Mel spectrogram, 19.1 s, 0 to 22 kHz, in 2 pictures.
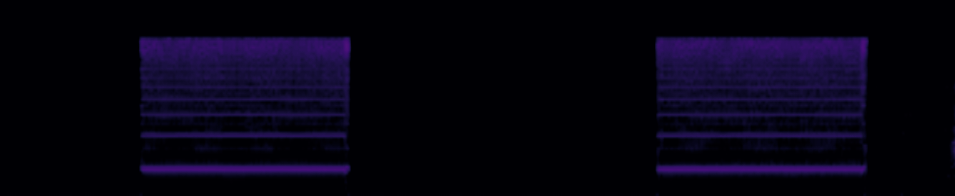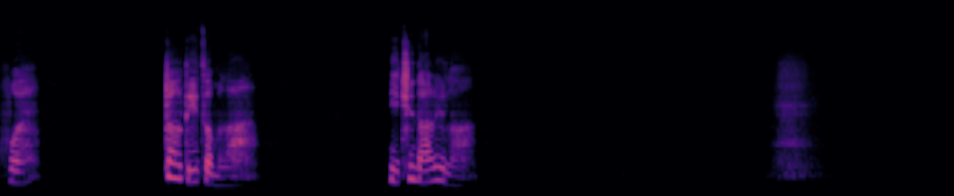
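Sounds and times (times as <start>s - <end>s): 
phone ringback buzzing tone: 1.5s - 3.6s, 6.6s - 8.7s
speech: 9.7s - 10.0s, 11.3s - 12.2s, 13.5s - 14.4s.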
